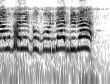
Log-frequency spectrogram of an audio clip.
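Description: A young girl's high voice singing a short phrase of held notes in a sing-song line, breaking off just before the end.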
